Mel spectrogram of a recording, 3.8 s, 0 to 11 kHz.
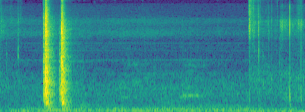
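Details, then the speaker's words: V8 Ford Falcon fuel door opener tested after repairing its wiring, about 8 degrees; two quick sharp clunks as actuator fires and flap pops, then quiet. Normal fuel door release operation, fixed. "And that works fine as well. So I fixed it."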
